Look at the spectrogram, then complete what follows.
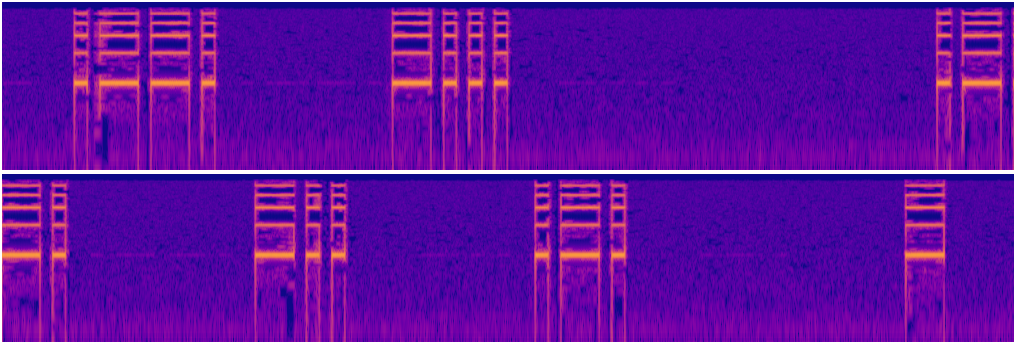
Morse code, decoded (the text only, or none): P B P D R T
